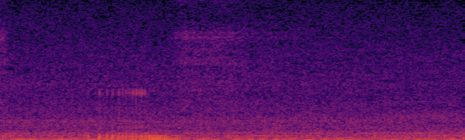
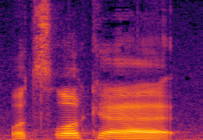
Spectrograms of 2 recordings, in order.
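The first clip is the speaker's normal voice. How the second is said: normal talking voice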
